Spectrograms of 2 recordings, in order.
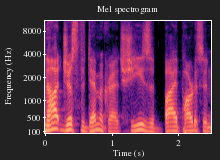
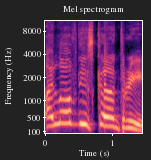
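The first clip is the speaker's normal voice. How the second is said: put-on overplayed Russian accent, very high, loud, drawn out; 13 semitones higher, 6 dB louder than usual. Comparing a speaker's accent to a Russian comedian: Yakov Smirnoff impression. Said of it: "What's that Russian comedian's name ... Yakov Smirnov. He's like".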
